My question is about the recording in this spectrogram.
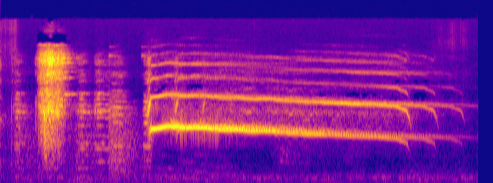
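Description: Cartoon characters screaming in shock: a short sharp burst, then a long held group scream that slowly sinks in pitch and fades, the voices dropping out one after another near the end.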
